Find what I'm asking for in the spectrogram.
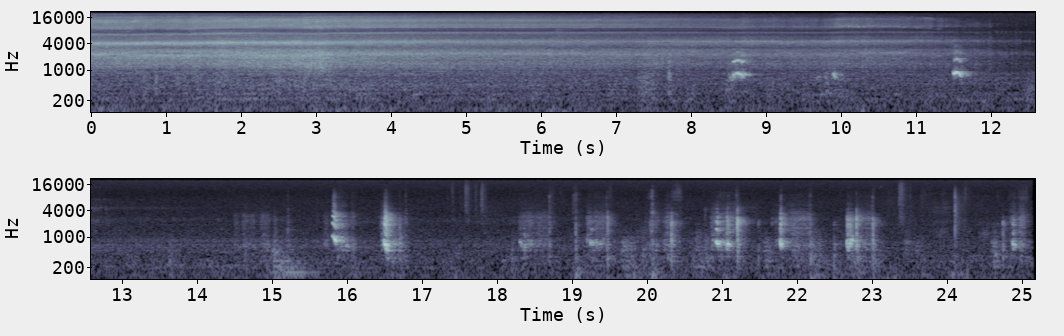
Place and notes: opening the valve of a steam cleaner. the smoothness of the escaping steam sounds fantastic. i really like the soothing quality of it. the sound is velvet and comforting but the steam is scalding and rough. in the second part of the recording the creaking sound of the tarnished thread of the valve.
